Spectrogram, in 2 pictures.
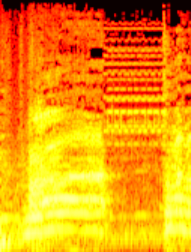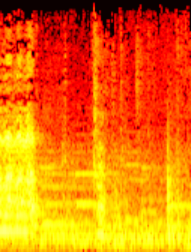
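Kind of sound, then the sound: household object, telephone ringing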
